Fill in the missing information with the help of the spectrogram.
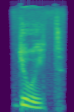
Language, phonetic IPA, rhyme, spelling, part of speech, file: Hungarian, [ˈɟuːjt], -uːjt, gyújt, verb, Hu-gyújt.ogg
- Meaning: 1. to light, kindle 2. to switch on 3. to light (followed by -ra/-re) 4. to ignite, kindle (to arouse feelings and passions, such as anger, joy, love in someone)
